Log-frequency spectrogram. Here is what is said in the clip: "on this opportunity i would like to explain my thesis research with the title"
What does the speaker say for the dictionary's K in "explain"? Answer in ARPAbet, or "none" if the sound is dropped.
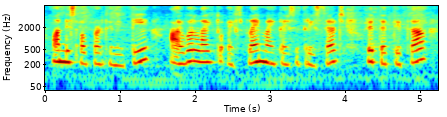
K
